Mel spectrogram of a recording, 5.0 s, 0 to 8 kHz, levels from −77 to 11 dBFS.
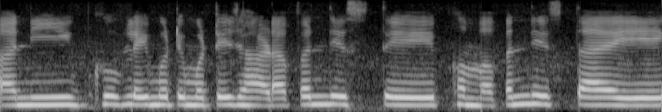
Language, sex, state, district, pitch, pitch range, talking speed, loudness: Marathi, female, Maharashtra, Chandrapur, 205 Hz, 200-215 Hz, 110 wpm, -11 LUFS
